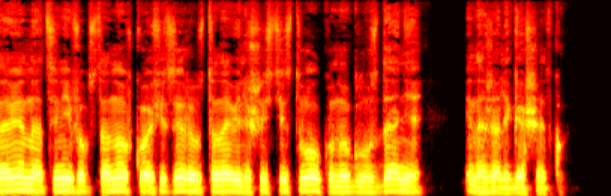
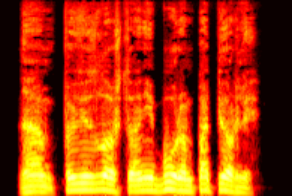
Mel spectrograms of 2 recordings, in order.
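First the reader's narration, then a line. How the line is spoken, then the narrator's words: Hoarse. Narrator (Russian): хрипло сказал Горыныч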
